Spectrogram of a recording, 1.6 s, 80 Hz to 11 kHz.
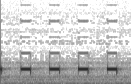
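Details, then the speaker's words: Zoll AutoPulse load-distributing band CPR device paused with no compressions for over 30 seconds: continuous high-pitched double pause-alert beeps, about three a second, until compressions resume or mute is pressed; single tone at 10 s, three tones at 20 s. "once the autopulse is paused for 10 seconds a single tone will sound after 20 seconds of no flow time a series of three pause alert tones will sound after 30 seconds the tones will sound continuously until either compressions are resumed or the mute button is"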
